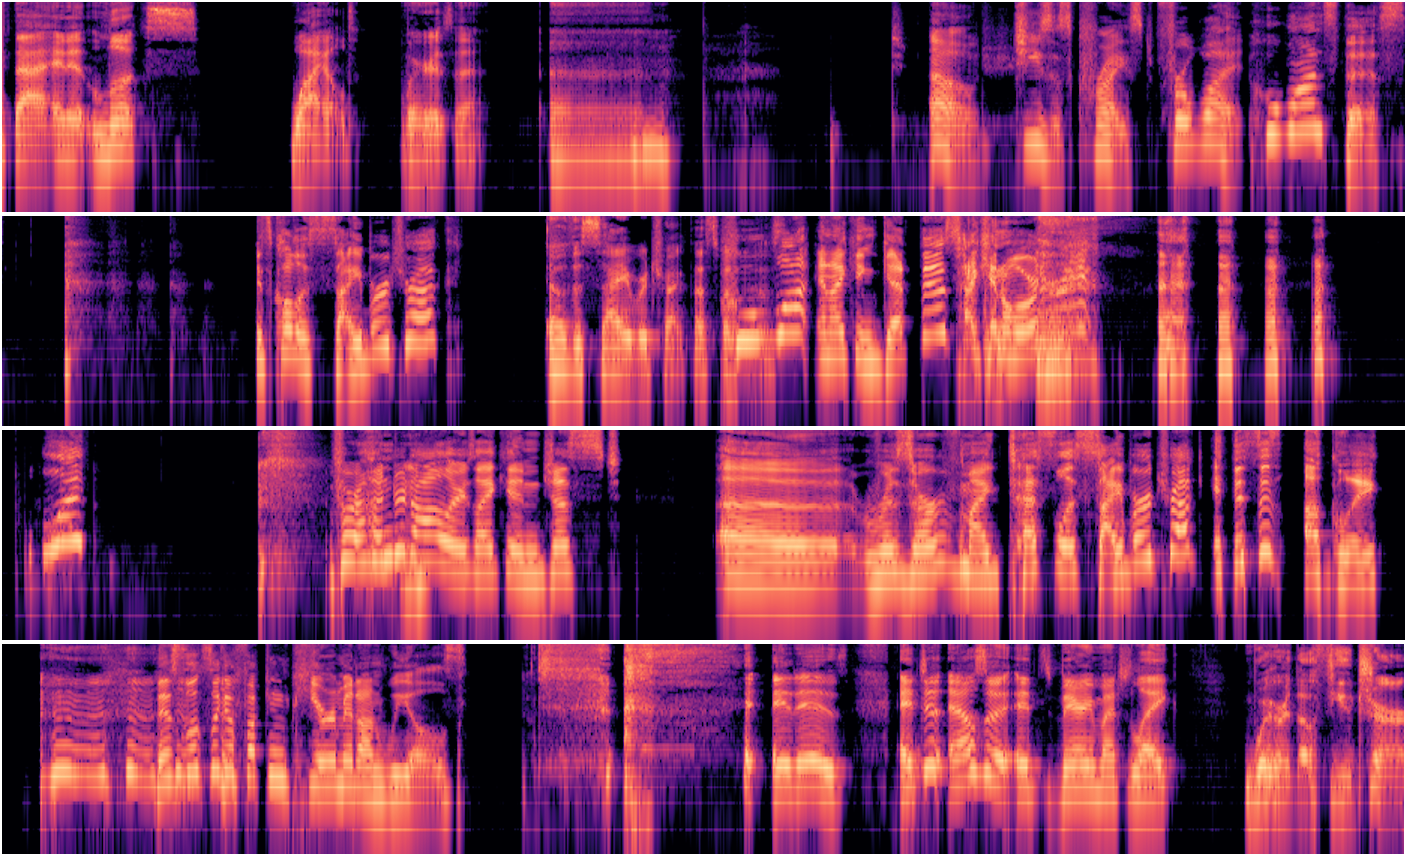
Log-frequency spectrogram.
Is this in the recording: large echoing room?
no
